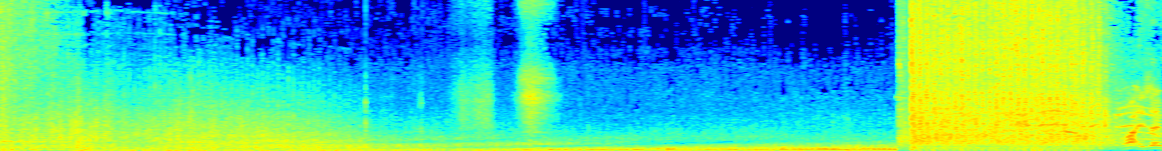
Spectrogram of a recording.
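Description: Rapid, dense automatic gunfire and explosions in the Battlefield video game on hardcore mode, continuous loud bursts with rumbling blasts and a sharp noisy burst near the end.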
